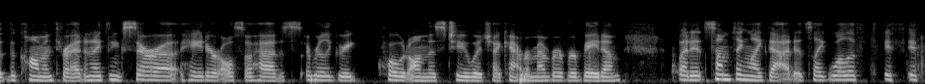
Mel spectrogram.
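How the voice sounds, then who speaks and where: A woman from Canada, talking casually on a panel and arguing her point informally. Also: medium pitch. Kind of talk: casual conversational commentary. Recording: dull, lo-fi sound.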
